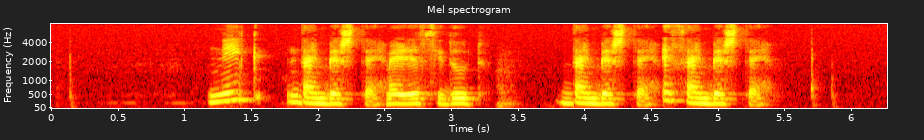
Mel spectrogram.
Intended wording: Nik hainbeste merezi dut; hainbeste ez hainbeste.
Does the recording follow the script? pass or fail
pass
